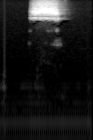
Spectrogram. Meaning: apocopic form of ce
- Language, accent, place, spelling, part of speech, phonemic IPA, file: French, France, Lyon, c', pronoun, /s‿/, LL-Q150 (fra)-c'.wav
